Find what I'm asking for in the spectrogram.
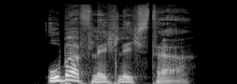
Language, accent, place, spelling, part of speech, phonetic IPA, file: German, Germany, Berlin, oberflächlichster, adjective, [ˈoːbɐˌflɛçlɪçstɐ], De-oberflächlichster.ogg
- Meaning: inflection of oberflächlich: 1. strong/mixed nominative masculine singular superlative degree 2. strong genitive/dative feminine singular superlative degree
